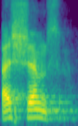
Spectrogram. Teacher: رسم الخط کے طور پر لکھا جائے گا مگر تلفظ سے لام ساکت ہو جائے گا، یعنی مدغم ہو جائے گا۔ الشمس، اب یہاں لکھا گیا ہے لیکن پڑھا نہیں گیا، بلکہ یہ لام شین حروف شمسیہ میں سے ہے اور اس کے اندر یہ مدغم ہو چکا ہے۔ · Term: لام تعریف میں ادغام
